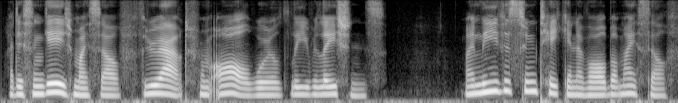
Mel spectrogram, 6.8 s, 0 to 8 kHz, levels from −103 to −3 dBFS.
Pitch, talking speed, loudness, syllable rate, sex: 175 Hz, 150 wpm, -19 LUFS, 4.8 syllables/s, female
